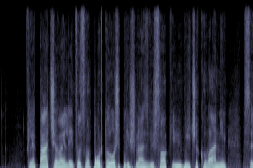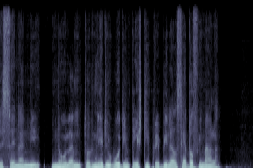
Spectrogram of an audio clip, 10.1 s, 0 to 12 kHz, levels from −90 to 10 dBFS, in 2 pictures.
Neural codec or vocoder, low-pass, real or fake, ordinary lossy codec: codec, 24 kHz, 1.5 kbps, HILCodec; none; fake; none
